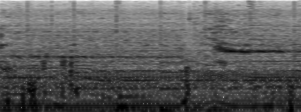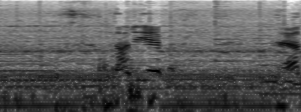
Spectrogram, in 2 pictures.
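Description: Yamaha motorcycle engine running steadily under way, with wind rumble on the microphone and a brief snatch of voice about four seconds in.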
